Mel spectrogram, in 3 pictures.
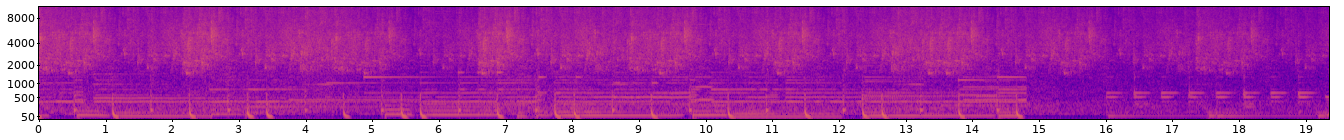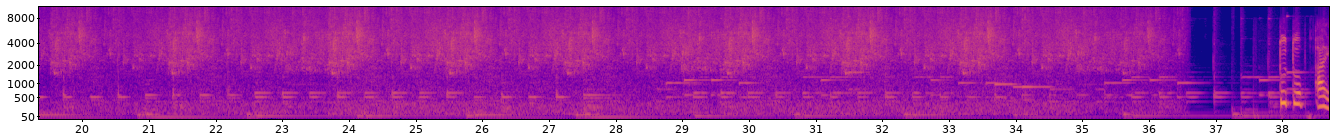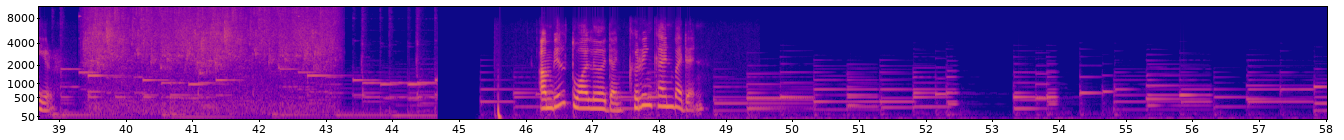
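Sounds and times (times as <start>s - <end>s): light background music: 0.0s - 14.8s, 16.0s - 44.7s, 45.5s - 50.7s
shower water running: 0.0s - 36.6s, 39.3s - 43.3s.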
